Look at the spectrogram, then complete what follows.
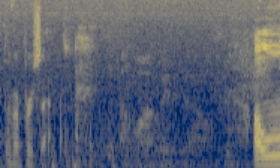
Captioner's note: laugh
